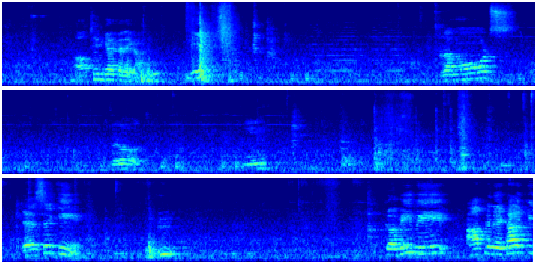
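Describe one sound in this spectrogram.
A middle-aged man speaks calmly, explaining in a small room.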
